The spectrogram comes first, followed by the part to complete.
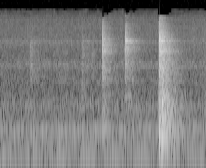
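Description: The plastic screw-top lid of a large protein powder tub being twisted open: a couple of faint clicks, then one short, louder knock or scrape about one and a half seconds in.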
